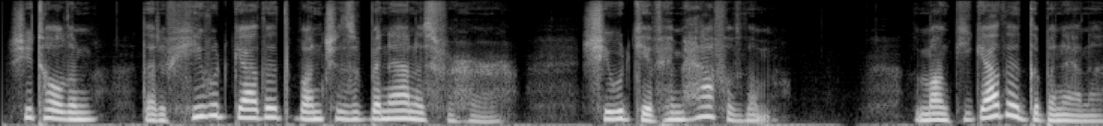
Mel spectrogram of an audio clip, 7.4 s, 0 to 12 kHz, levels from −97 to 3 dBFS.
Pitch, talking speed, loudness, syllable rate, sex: 190 Hz, 210 wpm, -18 LUFS, 6.1 syllables/s, female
